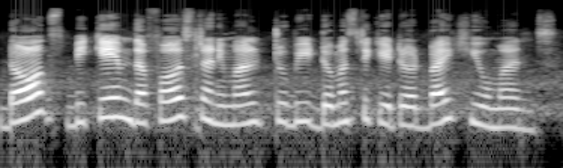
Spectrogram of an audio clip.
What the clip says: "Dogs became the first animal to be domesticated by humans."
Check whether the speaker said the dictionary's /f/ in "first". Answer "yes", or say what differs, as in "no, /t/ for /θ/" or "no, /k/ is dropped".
yes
